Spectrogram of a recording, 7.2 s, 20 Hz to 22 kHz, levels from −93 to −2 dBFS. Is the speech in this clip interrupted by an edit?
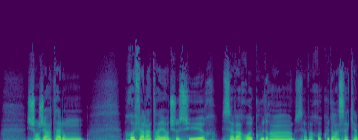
yes; 3 cuts; at 3.4 s, 4.4 s, 5.9 s

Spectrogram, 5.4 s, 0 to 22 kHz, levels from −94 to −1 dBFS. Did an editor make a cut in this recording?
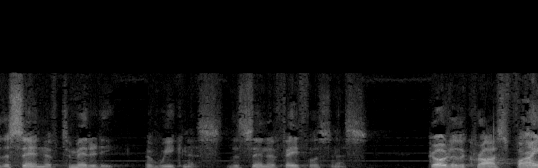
yes; 1 cut; at 1.5 s

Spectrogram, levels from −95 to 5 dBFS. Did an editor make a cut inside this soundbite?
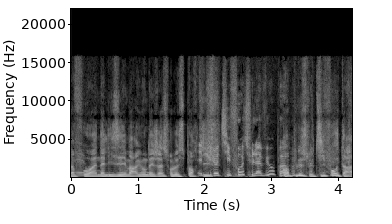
no; 0 cuts

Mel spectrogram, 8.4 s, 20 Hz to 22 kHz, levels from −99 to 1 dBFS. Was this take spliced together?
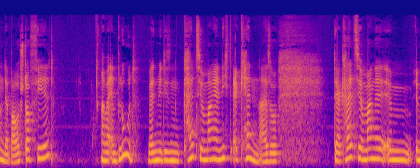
no; 0 cuts

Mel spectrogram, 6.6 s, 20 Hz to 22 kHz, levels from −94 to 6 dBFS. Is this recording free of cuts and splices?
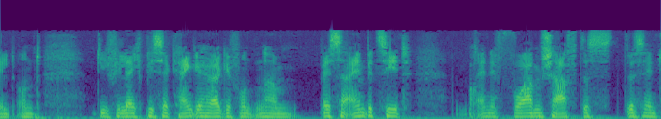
no; 2 cuts; at 1.0 s, 4.8 s

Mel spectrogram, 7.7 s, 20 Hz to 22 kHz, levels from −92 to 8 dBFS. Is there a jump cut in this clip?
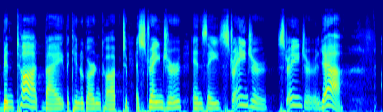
yes; 3 cuts; at 2.6 s, 3.8 s, 6.4 s

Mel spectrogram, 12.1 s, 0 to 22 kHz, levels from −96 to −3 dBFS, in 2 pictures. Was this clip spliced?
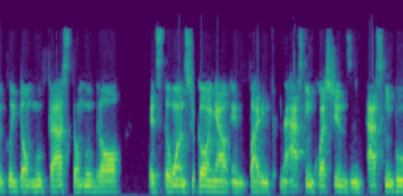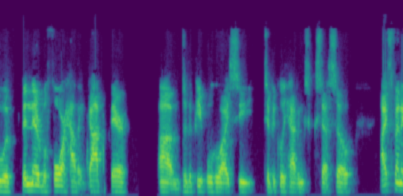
yes; 7 cuts; at 1.4 s, 2.4 s, 2.9 s, 3.4 s, 4.1 s, 5.9 s, 8.8 s

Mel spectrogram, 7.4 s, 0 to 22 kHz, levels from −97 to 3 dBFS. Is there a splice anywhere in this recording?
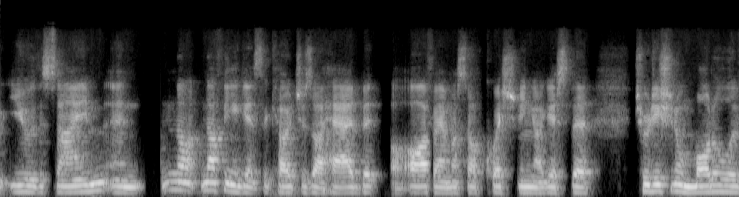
yes; 1 cut; at 4.3 s

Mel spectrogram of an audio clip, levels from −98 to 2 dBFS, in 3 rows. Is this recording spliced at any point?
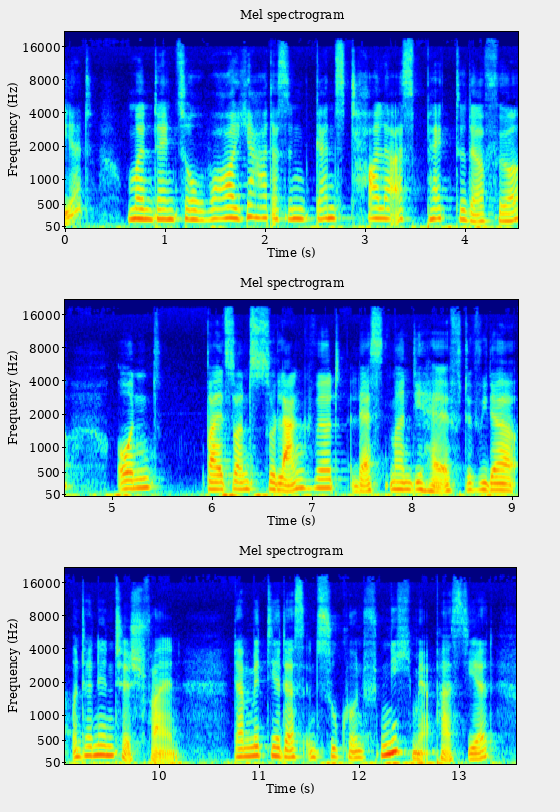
no; 0 cuts

